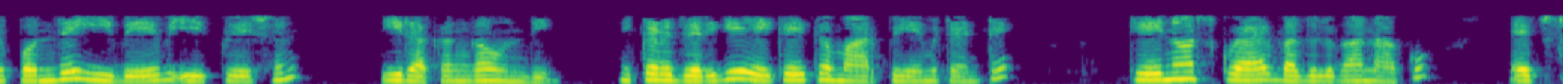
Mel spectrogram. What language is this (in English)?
Telugu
